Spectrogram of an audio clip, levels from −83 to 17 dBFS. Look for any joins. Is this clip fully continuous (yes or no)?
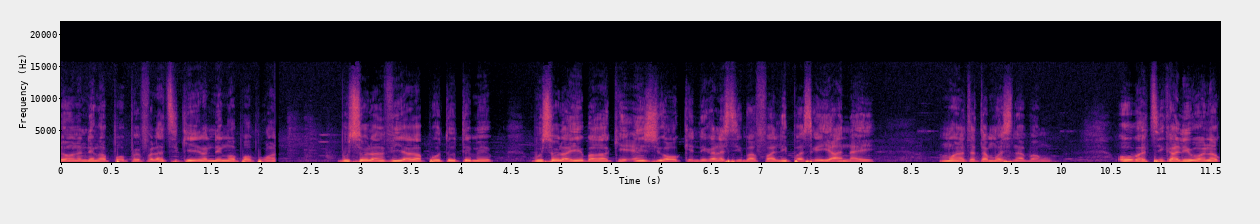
no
